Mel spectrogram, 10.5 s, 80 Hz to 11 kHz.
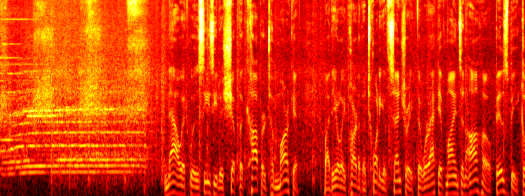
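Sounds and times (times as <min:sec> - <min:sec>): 
steam train whistle: 0:00.0 - 0:03.1
steam train chugging: 0:00.0 - 0:10.4
speech: 0:03.3 - 0:10.4.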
